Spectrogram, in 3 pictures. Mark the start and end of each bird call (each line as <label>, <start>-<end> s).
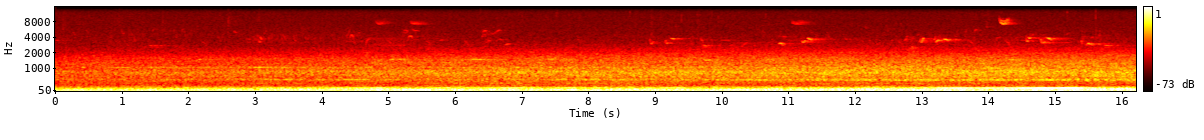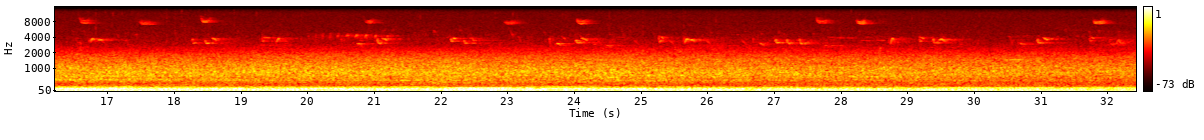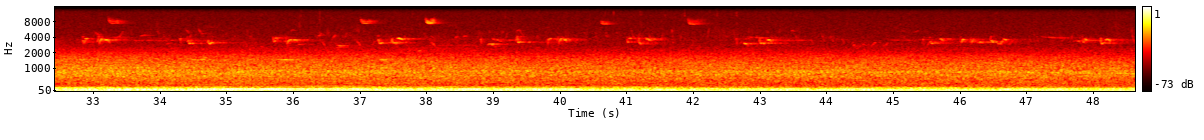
American Goldfinch (Spinus tristis), 2.7-6.9 s
White-throated Sparrow (Zonotrichia albicollis), 4.7-5.6 s
Purple Finch (Haemorhous purpureus), 8.9-40.4 s
White-throated Sparrow (Zonotrichia albicollis), 13.9-40.9 s
Purple Finch (Haemorhous purpureus), 40.9-48.6 s
White-throated Sparrow (Zonotrichia albicollis), 41.7-42.3 s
